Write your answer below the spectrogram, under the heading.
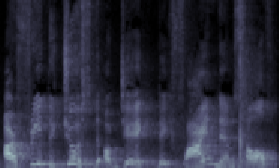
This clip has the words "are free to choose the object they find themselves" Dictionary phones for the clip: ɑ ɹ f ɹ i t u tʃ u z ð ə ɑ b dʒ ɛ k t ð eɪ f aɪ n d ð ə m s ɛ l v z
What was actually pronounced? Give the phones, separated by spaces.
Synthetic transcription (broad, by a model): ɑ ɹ f ɹ i t u tʃ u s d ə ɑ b dʒ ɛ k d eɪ f aɪ n d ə m s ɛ l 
